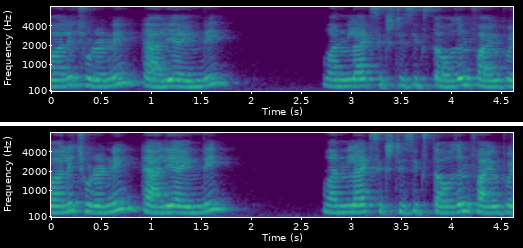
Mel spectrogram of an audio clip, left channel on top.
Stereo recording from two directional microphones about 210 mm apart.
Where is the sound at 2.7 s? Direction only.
45° right (ahead or behind).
